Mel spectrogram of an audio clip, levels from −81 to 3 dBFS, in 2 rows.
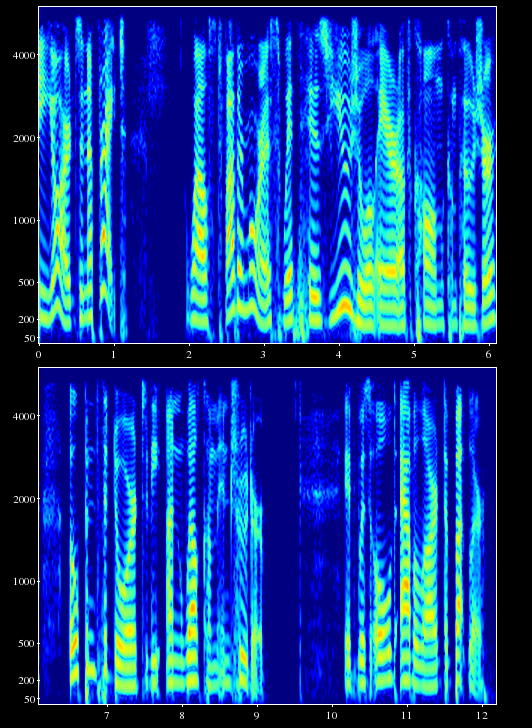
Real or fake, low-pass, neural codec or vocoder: real; 5.4 kHz; none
